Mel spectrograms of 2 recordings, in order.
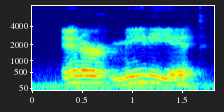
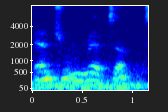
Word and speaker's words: intermittent: Then there's the intermediate fasting. Make sure I pronounce that correctly this time. Yeah. It's intermittent. No, I think it's intermediate. Actually Intermittent. Intermittent. Okay, intermittent, intermediate. Okay, either one.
